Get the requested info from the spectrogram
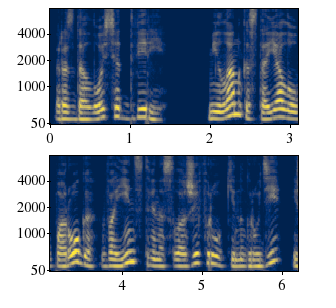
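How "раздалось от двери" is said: plain reading voice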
